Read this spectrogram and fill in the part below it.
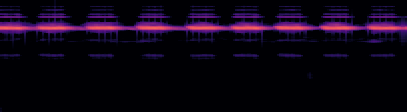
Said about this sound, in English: Why am I hearing crickets?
